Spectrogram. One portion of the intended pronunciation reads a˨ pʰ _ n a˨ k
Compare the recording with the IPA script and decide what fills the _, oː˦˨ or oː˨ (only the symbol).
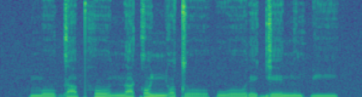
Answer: oː˦˨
